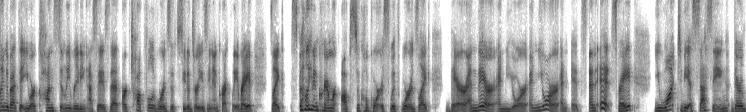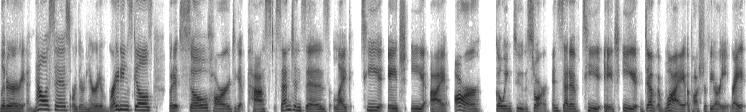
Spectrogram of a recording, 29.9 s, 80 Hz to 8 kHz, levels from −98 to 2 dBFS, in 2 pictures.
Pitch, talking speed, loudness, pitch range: 180 Hz, 165 wpm, -19 LUFS, 160-210 Hz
